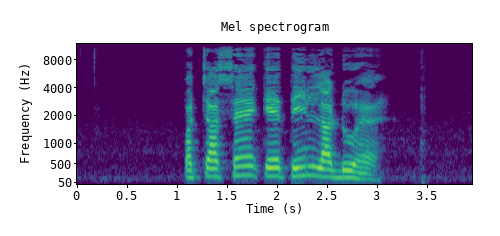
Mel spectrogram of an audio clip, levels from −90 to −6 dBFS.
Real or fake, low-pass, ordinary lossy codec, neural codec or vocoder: real; 10.8 kHz; Opus, 64 kbps; none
